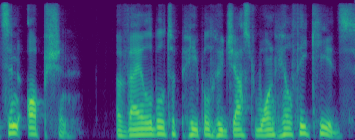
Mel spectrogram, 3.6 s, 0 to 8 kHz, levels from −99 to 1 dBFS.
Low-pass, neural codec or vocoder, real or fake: 7.2 kHz; codec, 24 kHz, 3.1 kbps, DualCodec; fake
